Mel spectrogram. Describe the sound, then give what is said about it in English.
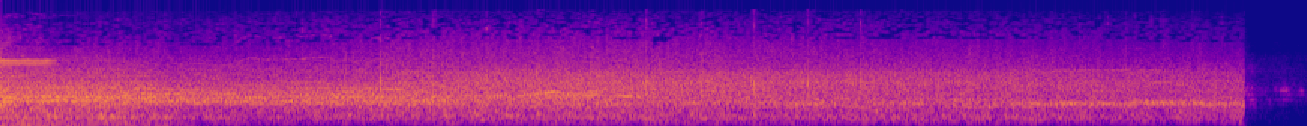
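Liverpool fans applaud and cheer in a dense, steady roar of clapping, celebrating the Carabao Cup. The sound holds at a constant level for several seconds, then cuts off abruptly. “As we can see, we have the Liverpool fans already. Celebrating the Carabo Cup that they didn't care about for so long,”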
